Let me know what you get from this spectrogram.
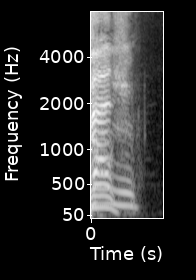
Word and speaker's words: Wagny: C'est comme ça qu'on prononce? – Wagny. Oui, Wagny, comme dit Valérie.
